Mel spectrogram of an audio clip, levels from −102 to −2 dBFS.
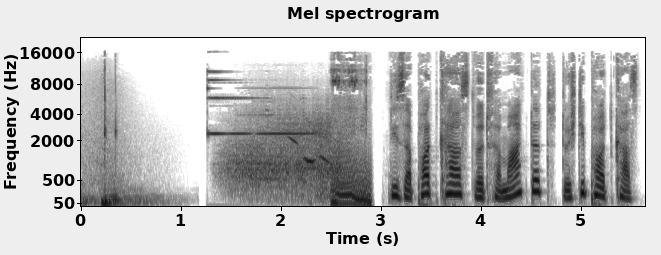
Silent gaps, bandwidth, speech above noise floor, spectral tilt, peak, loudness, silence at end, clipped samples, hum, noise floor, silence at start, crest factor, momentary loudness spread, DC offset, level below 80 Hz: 1.19-1.26 s, 2.94-3.00 s; 16.5 kHz; 34 dB; -5 dB/octave; -2 dBFS; -17 LUFS; 0.05 s; under 0.1%; none; -49 dBFS; 0 s; 16 dB; 9 LU; under 0.1%; -30 dBFS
